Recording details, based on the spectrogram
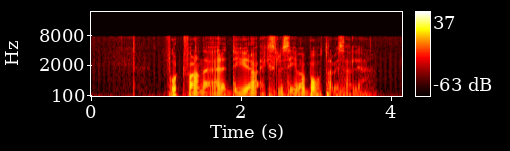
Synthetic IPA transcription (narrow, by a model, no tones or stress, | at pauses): fʊʈːfɑːɾand̪əʔæ̰ɖɛd̪yːɾaʔɛksklɵsiːvaboːt̪ʰa̰ɾvɪsɛ̰ljəɾ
